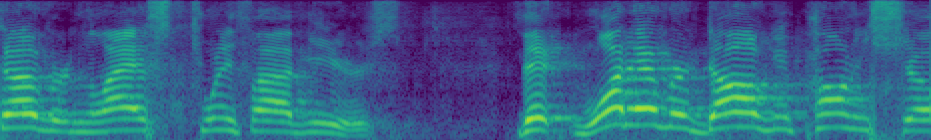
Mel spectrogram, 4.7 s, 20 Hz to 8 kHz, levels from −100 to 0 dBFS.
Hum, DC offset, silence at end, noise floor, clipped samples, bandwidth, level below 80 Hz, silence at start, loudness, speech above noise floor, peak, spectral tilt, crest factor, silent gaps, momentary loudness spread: none; under 0.1%; 0 s; -65 dBFS; under 0.1%; 8 kHz; -60 dBFS; 0 s; -24 LUFS; 41 dB; -8 dBFS; -4 dB/octave; 16 dB; none; 14 LU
